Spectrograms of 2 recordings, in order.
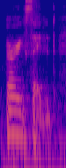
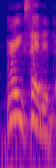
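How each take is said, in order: First: Said in the usual way. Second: Very excited said louder and higher. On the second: Shown as a demonstration. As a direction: pump it up on Very.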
